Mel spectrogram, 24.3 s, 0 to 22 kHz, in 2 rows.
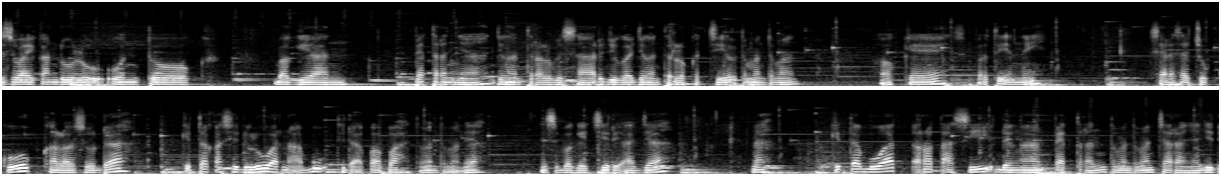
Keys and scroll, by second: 3.0 z.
